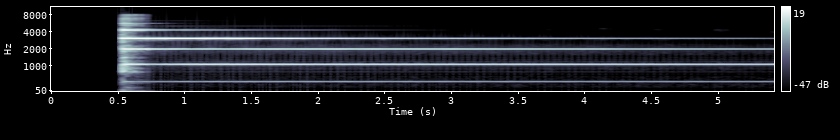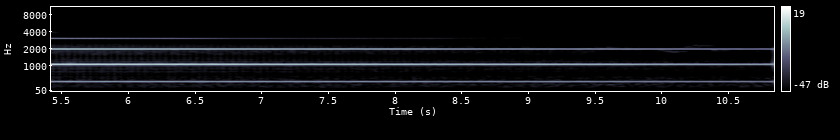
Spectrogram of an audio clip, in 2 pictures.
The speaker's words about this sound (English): So if we can have the bell again.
